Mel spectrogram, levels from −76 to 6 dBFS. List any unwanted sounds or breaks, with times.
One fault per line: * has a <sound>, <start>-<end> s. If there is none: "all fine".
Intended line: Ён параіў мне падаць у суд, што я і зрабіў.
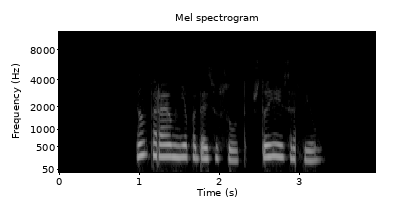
* has a dropout, 3.0-3.1 s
